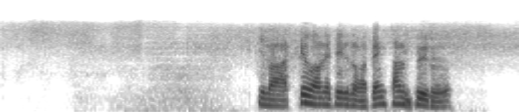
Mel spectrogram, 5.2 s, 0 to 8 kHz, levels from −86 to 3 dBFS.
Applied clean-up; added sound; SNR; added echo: neural mask model Resemble Enhance denoiser.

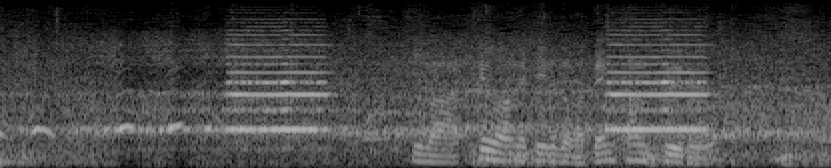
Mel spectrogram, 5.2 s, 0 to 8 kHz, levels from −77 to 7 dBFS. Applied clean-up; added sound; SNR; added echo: none; Wind instrument, woodwind instrument; -4 dB; none.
